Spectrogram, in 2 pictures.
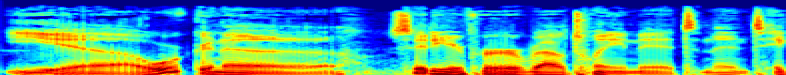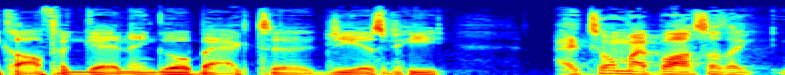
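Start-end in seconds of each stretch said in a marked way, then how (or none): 0.0-4.6 low-pitched pilot intercom voice; lowered, unbothered cockpit voice; airline captain. Retold or imitated. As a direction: parody a captain's casual announcement. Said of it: "the pilot's like".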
